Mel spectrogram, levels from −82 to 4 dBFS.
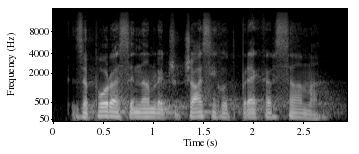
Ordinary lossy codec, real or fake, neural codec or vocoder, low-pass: none; fake; autoencoder, 48 kHz, 32 numbers a frame, DAC-VAE, trained on Japanese speech; 14.4 kHz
